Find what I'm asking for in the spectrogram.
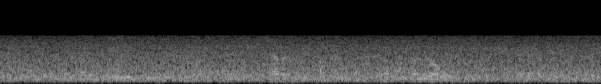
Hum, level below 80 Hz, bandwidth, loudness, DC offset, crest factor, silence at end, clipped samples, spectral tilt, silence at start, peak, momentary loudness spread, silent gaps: none; -64 dBFS; 4 kHz; -28 LUFS; under 0.1%; 18 dB; 0 s; under 0.1%; -4.5 dB/octave; 0 s; -10 dBFS; 3 LU; none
